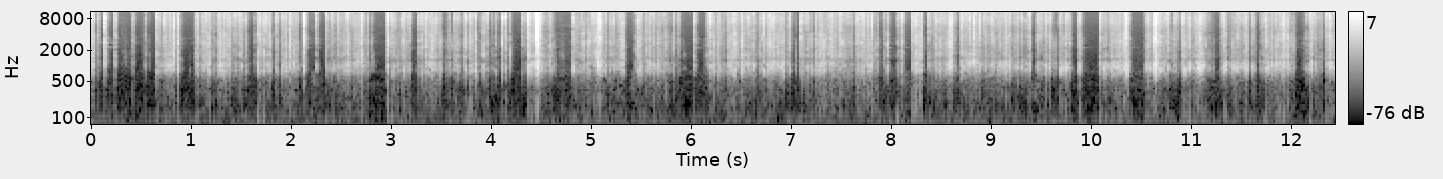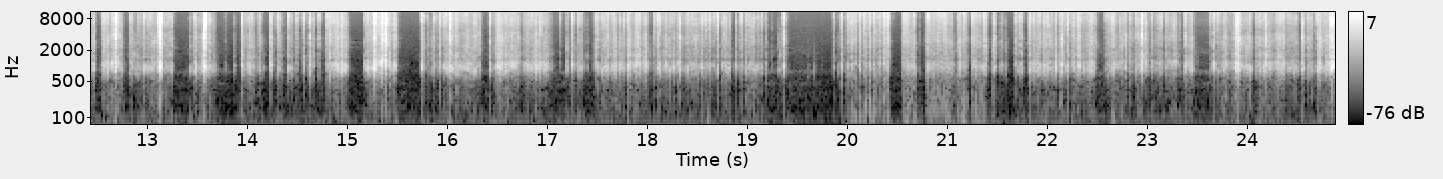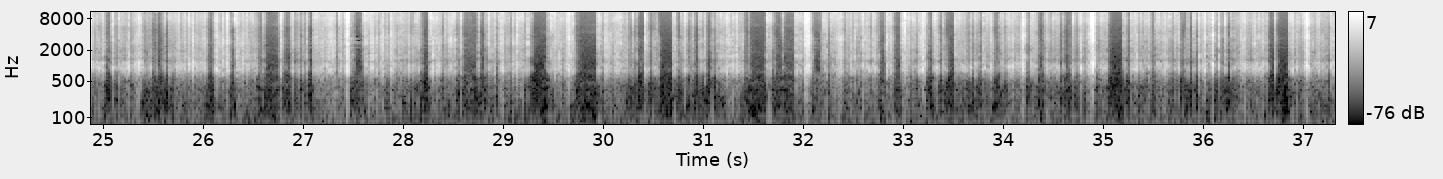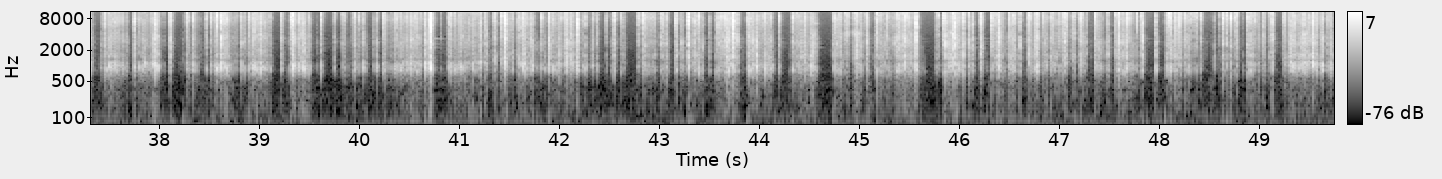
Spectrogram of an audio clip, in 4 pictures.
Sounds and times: Rubik's Cube 3x3 0:00.0 - 0:49.7

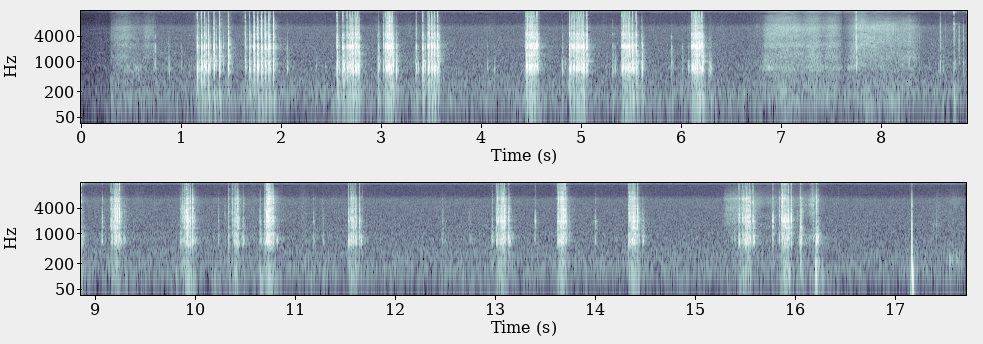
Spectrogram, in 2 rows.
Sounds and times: Mouse wheel scrolling 0:00.5 - 0:03.7
Mouse wheel scrolling 0:04.4 - 0:06.4
Mouse wheel scrolling 0:07.7 - 0:11.7
Mouse wheel scrolling 0:12.5 - 0:14.6
Mouse wheel scrolling 0:15.3 - 0:16.3

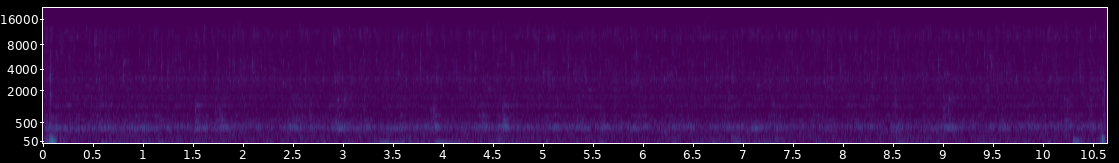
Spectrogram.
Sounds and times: Running Tap 0:00.0 - 0:10.6

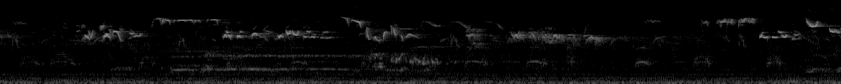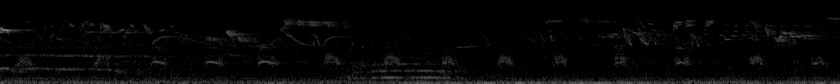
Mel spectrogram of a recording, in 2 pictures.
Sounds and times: birds 0:00.0 - 0:16.8

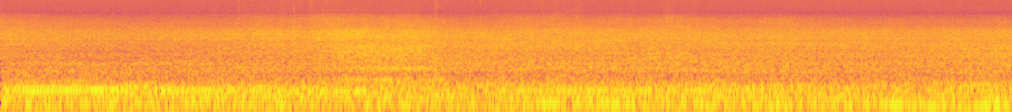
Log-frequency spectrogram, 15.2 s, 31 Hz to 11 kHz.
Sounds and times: traffic 0:00.0 - 0:15.1

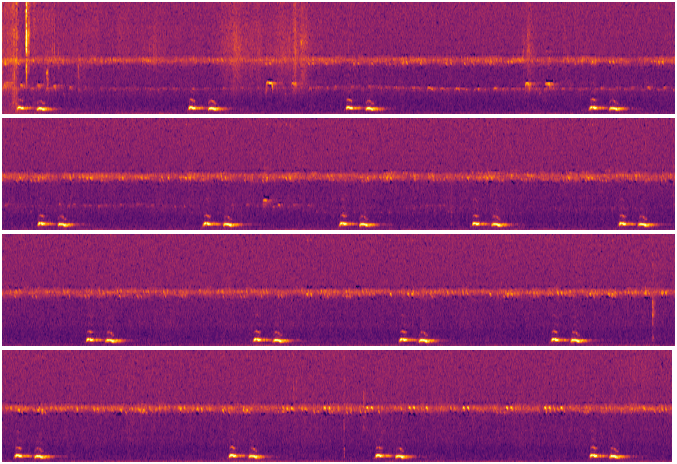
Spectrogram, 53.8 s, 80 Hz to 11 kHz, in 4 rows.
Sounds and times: Southern Boobook owl 0:00.0 - 0:01.5
Southern Boobook owl 0:03.6 - 0:09.2
Southern Boobook owl 0:09.9 - 0:13.1
Southern Boobook owl 0:14.1 - 0:15.2
Southern Boobook owl 0:17.4 - 0:19.1
Southern Boobook owl 0:20.1 - 0:21.2
Southern Boobook owl 0:22.8 - 0:23.9
Southern Boobook owl 0:25.7 - 0:26.8
Southern Boobook owl 0:28.5 - 0:29.6
Southern Boobook owl 0:31.8 - 0:33.0
Southern Boobook owl 0:34.8 - 0:36.0
Southern Boobook owl 0:37.8 - 0:39.0
Southern Boobook owl 0:40.6 - 0:41.8
Southern Boobook owl 0:44.8 - 0:46.0
Southern Boobook owl 0:47.8 - 0:48.8
Southern Boobook owl 0:52.0 - 0:53.4

